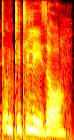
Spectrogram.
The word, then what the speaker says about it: umtitilizo: I really love to shop at Jam because you always like get a great umtitilizo.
